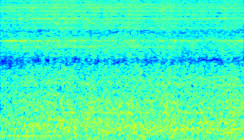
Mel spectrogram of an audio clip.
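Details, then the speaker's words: Intellipak rooftop HVAC unit (unit five) after motor repairs: even, steady whoosh of fans and airflow with no knocks, squeals or wobble; all fans running properly. "Well, she sounds good. Let's see what we can see up here."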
